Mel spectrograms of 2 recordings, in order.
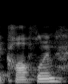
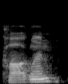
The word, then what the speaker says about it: Coughlin: it is I believe cogin I've seen it pronounced several ways but the Temptation is to say Coughlin that is not correct it's the Cog so father cogin I think it may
